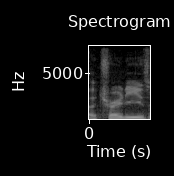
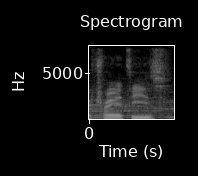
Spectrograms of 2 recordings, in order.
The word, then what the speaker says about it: Atreides: They had atomic weaponry, and House Ordos had the chemical weaponry, and House Atreides or Atreides, however you want to pronounce it.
